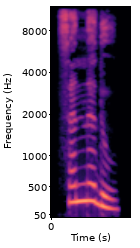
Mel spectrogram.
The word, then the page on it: ಸನ್ನತ: kannada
